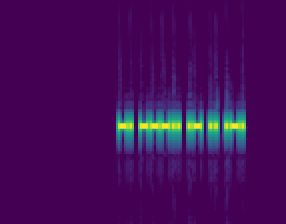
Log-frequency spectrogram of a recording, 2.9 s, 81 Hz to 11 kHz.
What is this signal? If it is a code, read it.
Morse code, heard as a keyed tone, about 46 wpm, 700 Hz. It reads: N8AIR
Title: USA Call Signs - 5 Characters - 2x Character Spacing - 45wpm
